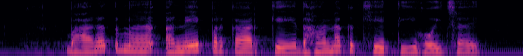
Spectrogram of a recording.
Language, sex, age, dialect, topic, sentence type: Maithili, female, 31-35, Eastern / Thethi, agriculture, statement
